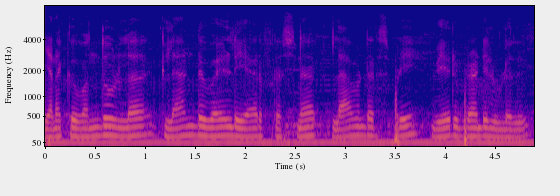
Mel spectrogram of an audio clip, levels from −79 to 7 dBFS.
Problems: constant background noise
